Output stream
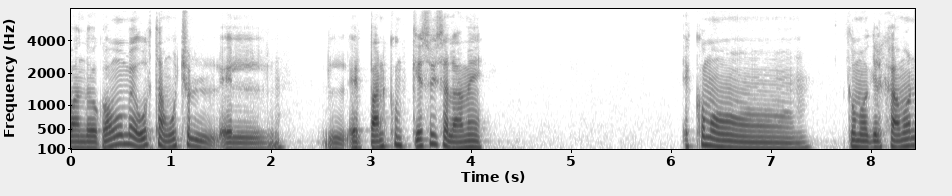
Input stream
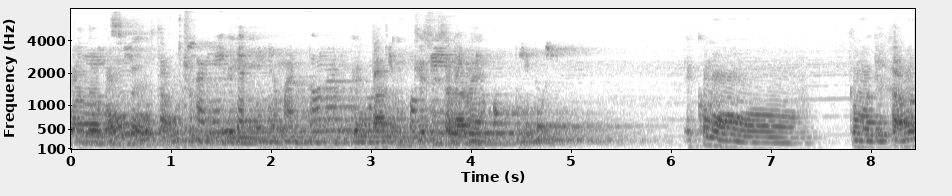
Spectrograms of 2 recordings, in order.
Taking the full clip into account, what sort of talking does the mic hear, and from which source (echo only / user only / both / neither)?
both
